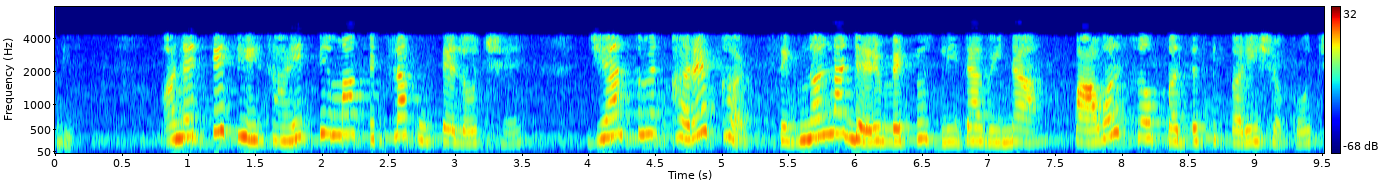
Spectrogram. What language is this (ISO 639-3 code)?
guj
